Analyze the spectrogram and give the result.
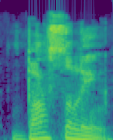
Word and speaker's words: bustling: 夹在这些高楼大厦之间图书馆哈，后面用的是 city bustling 哈，这个 bustling 哈非常熙熙攘攘哈，特别繁忙的一个词 bustling，同学们注意一下这个 t 呢是不发音的 bustling 哈。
